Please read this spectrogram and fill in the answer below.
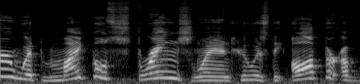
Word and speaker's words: Stangeland: says, trying to say Stangeland, it's R in there. Michael Stangeland. Okay, I got it. Okay, there's a silent R. Well, no, there's no R in there at all.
